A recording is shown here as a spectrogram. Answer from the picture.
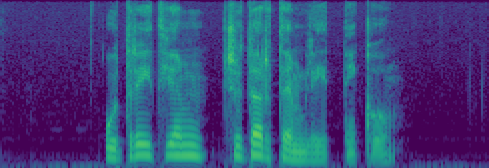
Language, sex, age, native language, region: Slovenian, female, 30-49, Slovenian, Gorenjska region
